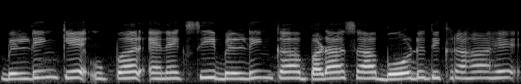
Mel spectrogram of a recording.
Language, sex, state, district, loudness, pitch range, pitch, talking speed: Hindi, female, Uttarakhand, Tehri Garhwal, -17 LUFS, 270-300 Hz, 290 Hz, 140 wpm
